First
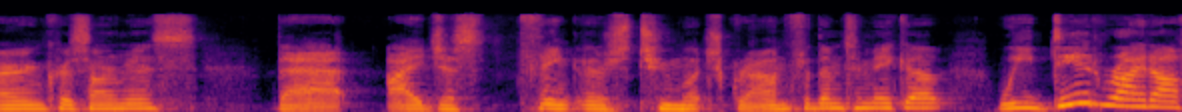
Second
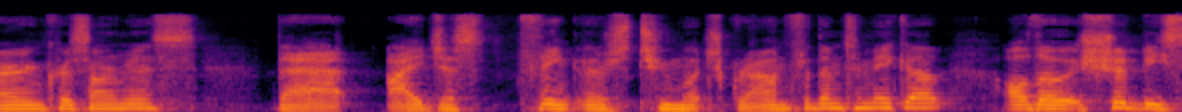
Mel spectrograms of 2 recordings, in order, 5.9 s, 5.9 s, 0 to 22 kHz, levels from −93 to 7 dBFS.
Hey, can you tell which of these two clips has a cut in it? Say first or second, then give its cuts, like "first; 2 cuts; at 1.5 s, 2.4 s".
first; 1 cut; at 4.9 s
